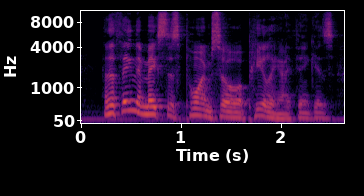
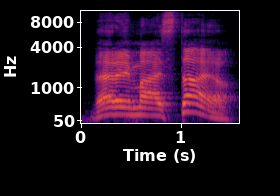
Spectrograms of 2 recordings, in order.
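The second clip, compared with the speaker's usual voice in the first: cocky Casey; 6 semitones higher, 10 dB louder than usual. Acted. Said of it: "said Casey".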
